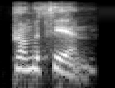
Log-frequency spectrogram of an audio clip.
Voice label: "Promethean", Indian; Dictionary

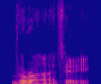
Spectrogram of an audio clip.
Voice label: "variety", British

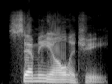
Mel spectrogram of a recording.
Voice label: "semiology", American

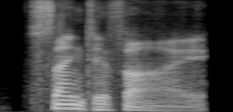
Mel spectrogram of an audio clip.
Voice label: "sanctify", British

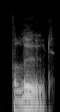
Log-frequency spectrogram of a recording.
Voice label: "volute", American

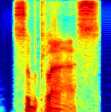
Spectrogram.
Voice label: "subclass", British

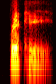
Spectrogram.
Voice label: "brickie", American

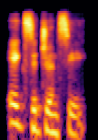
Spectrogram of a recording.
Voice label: "exigency", Indian

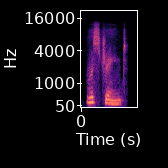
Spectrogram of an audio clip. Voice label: "restraint", Indian

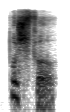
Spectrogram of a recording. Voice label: "pushful", Indian; Dictionary

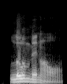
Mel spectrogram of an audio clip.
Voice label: "Luminal", American

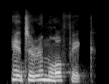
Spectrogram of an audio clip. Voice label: "Heteromorphic", Indian

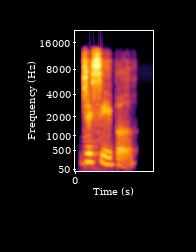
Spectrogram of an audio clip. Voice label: "disable", Indian

